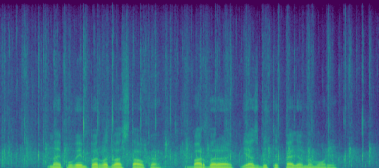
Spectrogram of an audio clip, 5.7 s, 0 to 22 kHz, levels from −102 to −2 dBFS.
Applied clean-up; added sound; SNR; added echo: none; Applause; 17 dB; none.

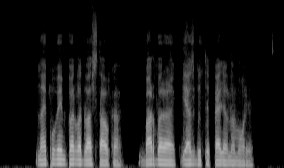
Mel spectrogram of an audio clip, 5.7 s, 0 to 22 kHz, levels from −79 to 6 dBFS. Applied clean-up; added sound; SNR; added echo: neural mask model Resemble Enhance denoiser.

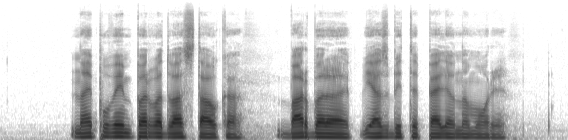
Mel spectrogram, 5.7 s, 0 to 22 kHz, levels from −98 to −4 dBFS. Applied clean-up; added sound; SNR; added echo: none; none; none; none.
